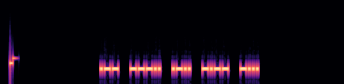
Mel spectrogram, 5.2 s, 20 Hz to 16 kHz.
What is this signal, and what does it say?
Morse code, heard as a keyed tone, about 40 wpm, spaced as for 29 wpm, 700 Hz. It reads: W8LYB
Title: USA Call Signs - 2x Character Spacing - 40wpm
